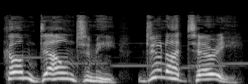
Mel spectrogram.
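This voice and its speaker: Male actor for an emotional young ruler: earnest, high voice, very lively inflection. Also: a little slow, faint music behind, heavily acted. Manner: earnest, pleading. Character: Joseph, young adult man, emotional ruler. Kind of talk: dramatized scripture reading.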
